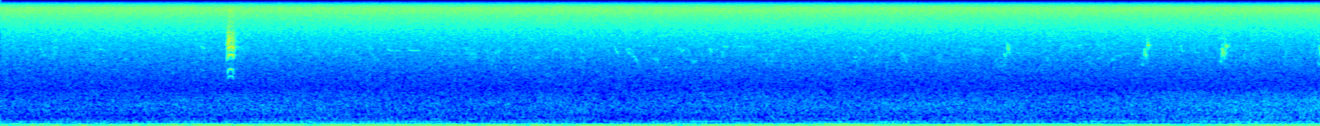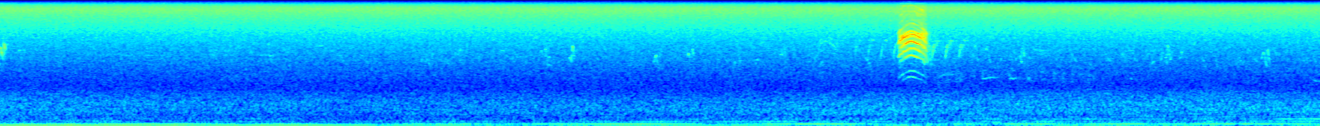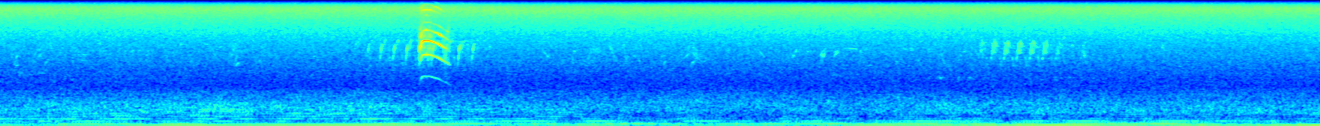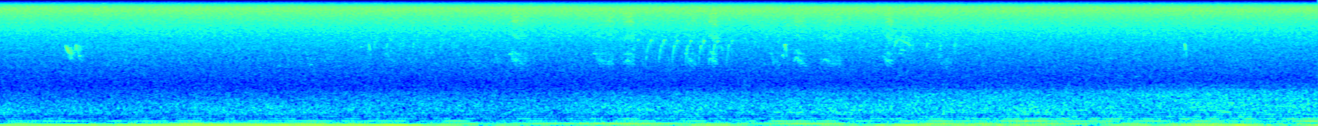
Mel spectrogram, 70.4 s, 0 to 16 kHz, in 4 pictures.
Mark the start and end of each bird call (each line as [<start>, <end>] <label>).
[2.99, 3.19] Hawaii Amakihi (Chlorodrepanis virens)
[13.39, 13.49] House Finch (Haemorhous mexicanus)
[15.19, 15.39] House Finch (Haemorhous mexicanus)
[16.29, 16.39] House Finch (Haemorhous mexicanus)
[17.59, 17.69] House Finch (Haemorhous mexicanus)
[28.89, 30.59] Hawaii Amakihi (Chlorodrepanis virens)
[40.09, 41.59] Hawaii Amakihi (Chlorodrepanis virens)
[40.79, 41.19] Hawaiian Hawk (Buteo solitarius)
[48.29, 49.69] Hawaii Amakihi (Chlorodrepanis virens)
[53.69, 53.89] Eurasian Skylark (Alauda arvensis)
[61.19, 62.69] Hawaii Amakihi (Chlorodrepanis virens)
[64.69, 64.99] Hawaii Amakihi (Chlorodrepanis virens)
